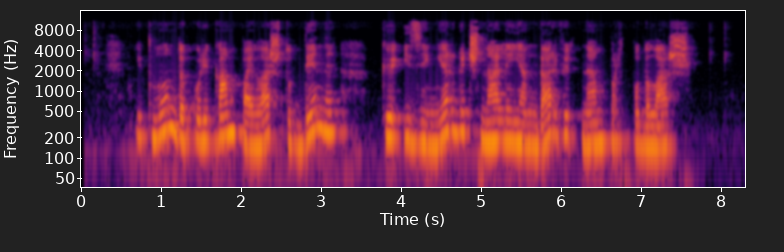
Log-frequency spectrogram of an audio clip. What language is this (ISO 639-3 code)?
chm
